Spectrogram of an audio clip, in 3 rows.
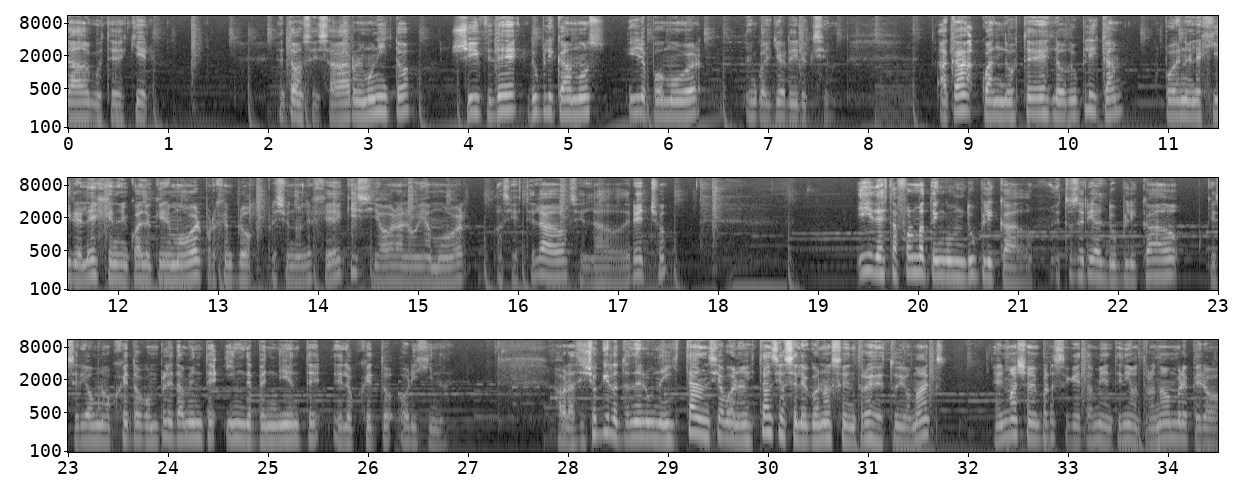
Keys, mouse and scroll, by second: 0.7 middle click, 2.3 n, 4.3 shift+d, 6.2 right click, 7.0-8.6 right drag, 9.2 right click, 10.2-19.0 drag, 19.0-21.5 middle drag, 27.4 click.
